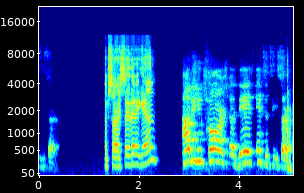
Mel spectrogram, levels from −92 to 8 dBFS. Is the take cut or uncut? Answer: uncut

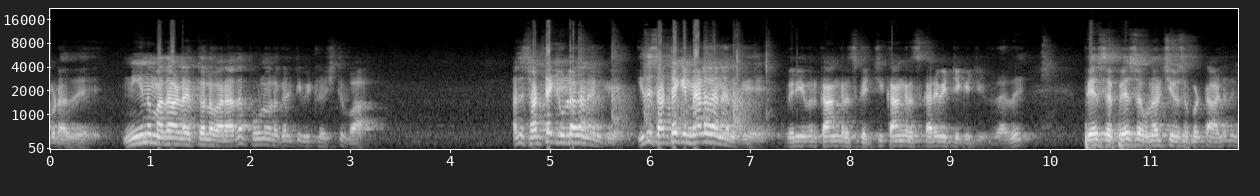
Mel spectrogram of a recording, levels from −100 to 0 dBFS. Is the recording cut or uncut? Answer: cut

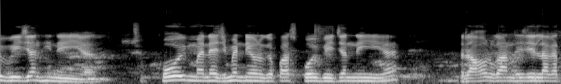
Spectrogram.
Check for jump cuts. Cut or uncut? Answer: uncut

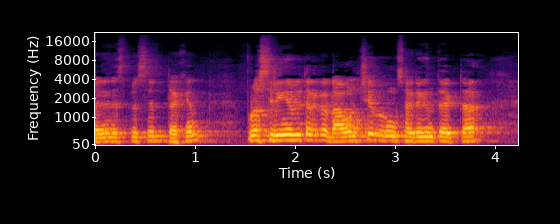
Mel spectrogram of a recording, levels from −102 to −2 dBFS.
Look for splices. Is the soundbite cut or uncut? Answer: uncut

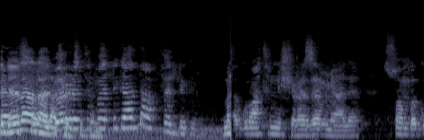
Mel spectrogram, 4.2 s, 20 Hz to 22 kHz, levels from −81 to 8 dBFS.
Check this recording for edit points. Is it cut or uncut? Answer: cut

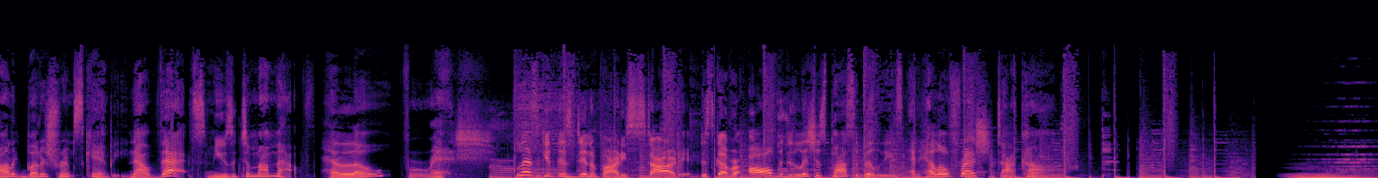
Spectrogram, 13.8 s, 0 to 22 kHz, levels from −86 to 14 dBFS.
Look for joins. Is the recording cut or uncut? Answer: cut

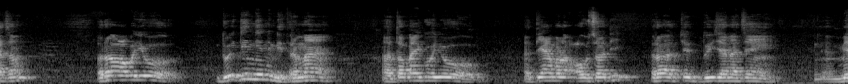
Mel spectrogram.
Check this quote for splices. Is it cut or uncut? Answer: uncut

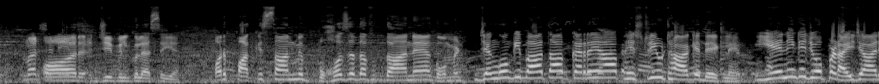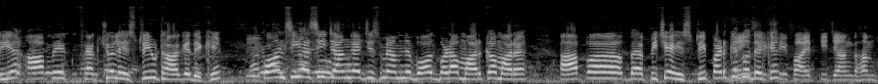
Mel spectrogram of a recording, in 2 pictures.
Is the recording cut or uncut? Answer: cut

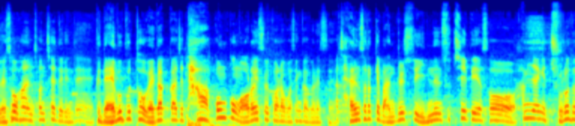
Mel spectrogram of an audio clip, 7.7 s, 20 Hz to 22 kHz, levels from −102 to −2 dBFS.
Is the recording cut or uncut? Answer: cut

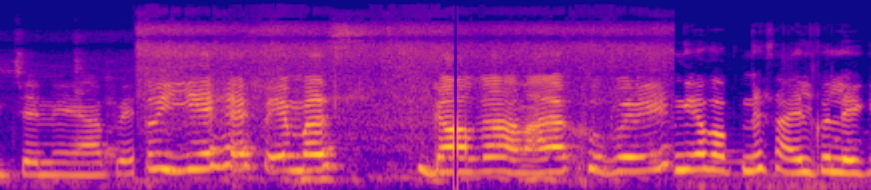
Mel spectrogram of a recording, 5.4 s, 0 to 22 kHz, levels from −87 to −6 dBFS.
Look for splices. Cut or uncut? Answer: cut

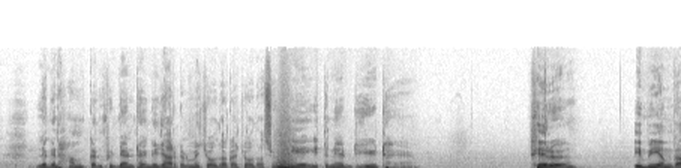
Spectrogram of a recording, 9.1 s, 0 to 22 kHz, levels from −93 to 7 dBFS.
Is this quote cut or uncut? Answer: cut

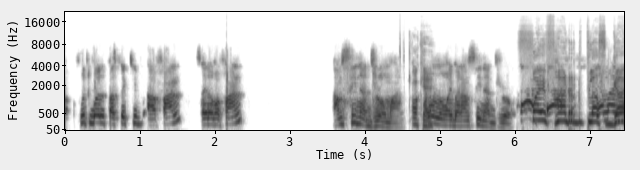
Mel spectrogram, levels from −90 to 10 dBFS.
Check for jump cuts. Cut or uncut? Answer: cut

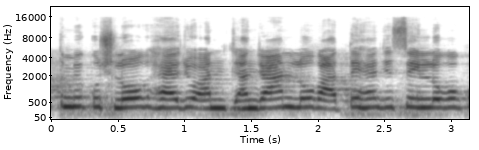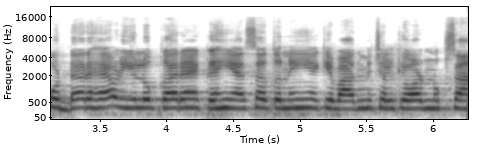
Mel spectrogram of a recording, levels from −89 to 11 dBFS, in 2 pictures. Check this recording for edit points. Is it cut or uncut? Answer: uncut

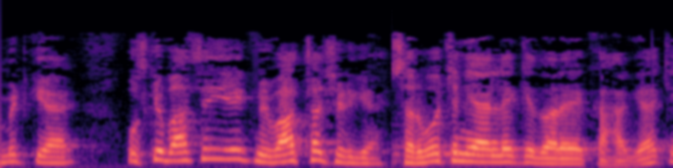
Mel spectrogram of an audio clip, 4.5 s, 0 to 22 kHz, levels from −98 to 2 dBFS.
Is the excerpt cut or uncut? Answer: cut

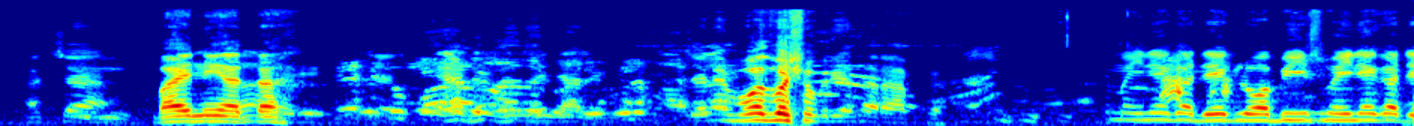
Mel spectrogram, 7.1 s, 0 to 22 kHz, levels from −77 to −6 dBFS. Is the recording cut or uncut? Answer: cut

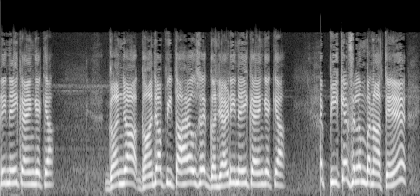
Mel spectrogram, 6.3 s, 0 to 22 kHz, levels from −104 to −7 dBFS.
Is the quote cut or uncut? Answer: cut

